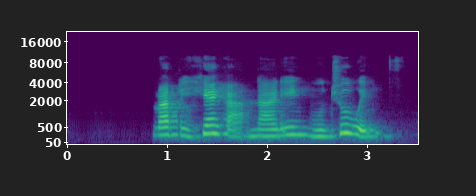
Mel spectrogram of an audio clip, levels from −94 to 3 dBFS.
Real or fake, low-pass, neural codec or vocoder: fake; 9.9 kHz; autoencoder, 22.05 kHz, a latent of 192 numbers a frame, VITS, trained on one speaker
